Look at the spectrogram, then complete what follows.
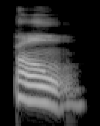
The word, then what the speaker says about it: pão: It is similar to the ow sound in English, but with nasality. Saying the word pound repeatedly may sometimes help with pronouncing this sound.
